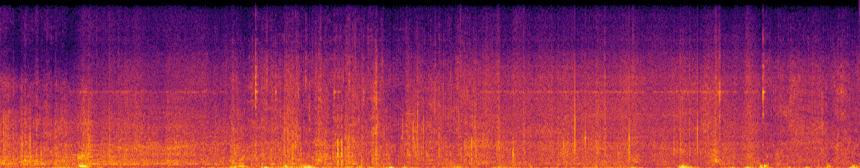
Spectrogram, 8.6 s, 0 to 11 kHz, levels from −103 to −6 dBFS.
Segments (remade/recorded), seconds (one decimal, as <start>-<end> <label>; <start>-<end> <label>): 0.0-0.7 recorded; 0.7-2.3 remade; 2.3-4.8 recorded; 4.8-7.6 remade; 7.6-8.6 recorded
